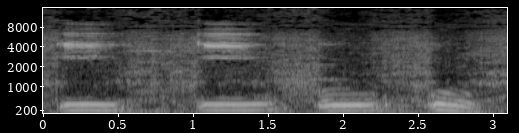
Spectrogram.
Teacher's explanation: संवृत, जिन स्वरों के उच्चारण में मुख सबसे कम खुलता है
